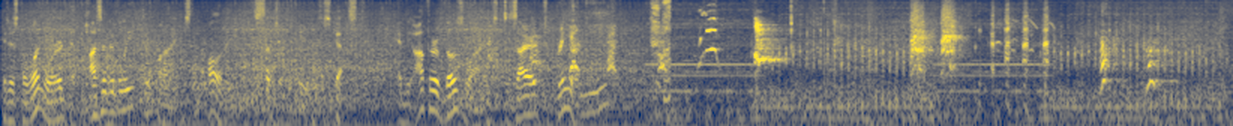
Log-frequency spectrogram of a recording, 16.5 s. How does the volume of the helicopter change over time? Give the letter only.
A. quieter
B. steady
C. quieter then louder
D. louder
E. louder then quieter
B.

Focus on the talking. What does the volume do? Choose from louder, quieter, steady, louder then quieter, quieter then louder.
quieter then louder.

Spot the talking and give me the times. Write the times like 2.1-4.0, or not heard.
0.0-7.8.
